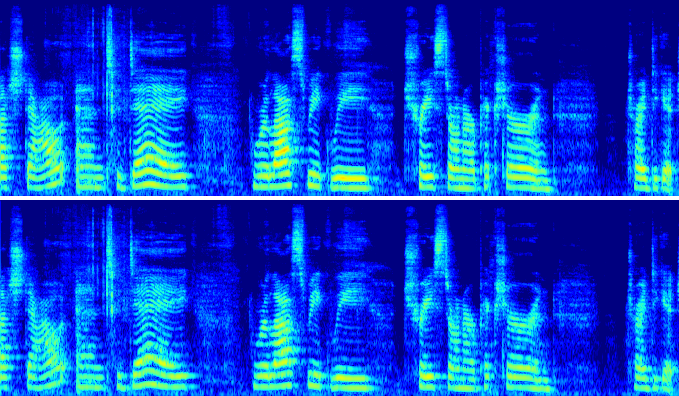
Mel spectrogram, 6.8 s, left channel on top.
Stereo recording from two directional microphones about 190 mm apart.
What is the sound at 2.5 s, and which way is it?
A woman's voice, 40° left (ahead or behind).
